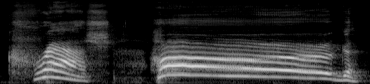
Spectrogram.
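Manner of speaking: loud whispered crash then a giant's yell; a giant tumbling over a rock; giant's crash and cry. Acted. Giant trips over the rock, loud pained cry. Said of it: "cried the giant".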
